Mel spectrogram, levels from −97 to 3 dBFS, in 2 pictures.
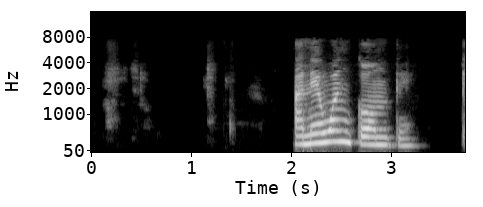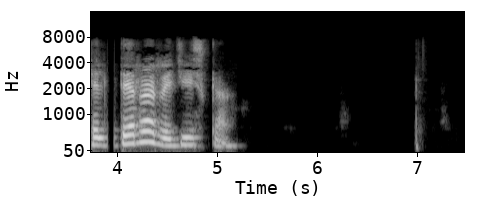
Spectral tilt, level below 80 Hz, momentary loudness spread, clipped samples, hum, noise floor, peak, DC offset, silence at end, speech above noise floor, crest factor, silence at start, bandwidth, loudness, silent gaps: -5.5 dB/octave; -66 dBFS; 18 LU; under 0.1%; none; under -90 dBFS; -2 dBFS; under 0.1%; 2.3 s; over 74 dB; 18 dB; 2.05 s; 7.8 kHz; -17 LUFS; 3.93-3.97 s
